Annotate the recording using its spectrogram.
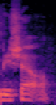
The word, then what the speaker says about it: Michel: No, he is from France and pronounced Michel.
